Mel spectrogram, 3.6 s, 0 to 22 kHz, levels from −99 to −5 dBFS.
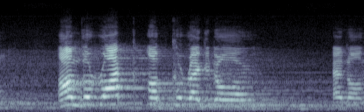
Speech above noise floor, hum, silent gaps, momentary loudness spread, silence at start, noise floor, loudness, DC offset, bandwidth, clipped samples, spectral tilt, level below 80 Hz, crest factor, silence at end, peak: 21 dB; none; none; 22 LU; 0 s; -46 dBFS; -24 LUFS; under 0.1%; 9 kHz; under 0.1%; -3.5 dB/octave; -72 dBFS; 22 dB; 0 s; -6 dBFS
